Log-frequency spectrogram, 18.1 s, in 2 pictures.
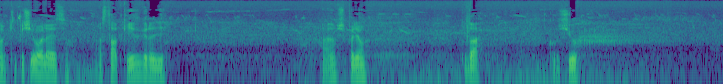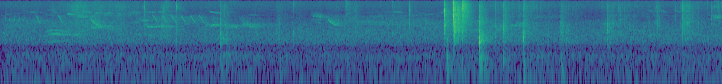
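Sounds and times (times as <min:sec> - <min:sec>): small birds chirping: 0:00.0 - 0:18.0
sharp crackling clicks: 0:14.1 - 0:15.4.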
